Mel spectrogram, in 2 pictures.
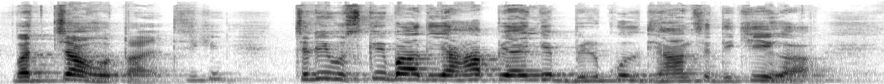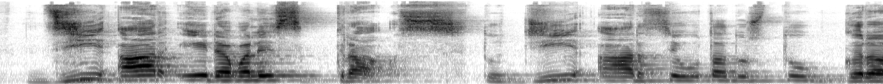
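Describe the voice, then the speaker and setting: High-voiced man teaching English word by word. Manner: repeats each word and asks the viewers questions; addresses the viewers as friends again and again. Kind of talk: spoken lesson for beginners.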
